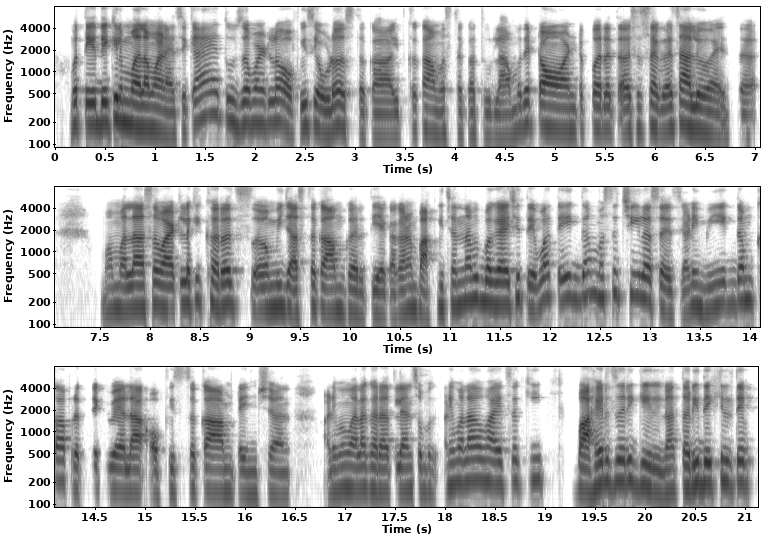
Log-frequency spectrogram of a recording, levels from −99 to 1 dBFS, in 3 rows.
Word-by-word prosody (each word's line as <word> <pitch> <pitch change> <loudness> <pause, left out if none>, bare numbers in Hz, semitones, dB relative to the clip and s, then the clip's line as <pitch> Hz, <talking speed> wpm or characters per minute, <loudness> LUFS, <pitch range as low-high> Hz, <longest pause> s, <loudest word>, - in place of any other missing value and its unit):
मग 190 - -1
तेदेखील 190 +3 +6
मला 170 -1 +9
म्हणायचे, 155 -2 +1
"काय 235 - -1
तुझं 190 -2 -1
म्हटलं 195 +1 -1
ऑफिस 175 +1 -2
एवढं 170 +2 +1
असतं 165 -4 -7
का? 130 0 -1
इतकं 135 +4 -11
काम 150 -3 0
असतं 140 0 -10
का 140 - -5
तुला?" 130 -1 -5
मग 165 +6 -6
टॉन्ट 160 -2 +3
परत 165 -1 0
असं 155 +1 -2
सगळं 160 0 0
चालू 170 -3 +5
व्हायचं. 130 - -5 0.6
मग 160 - -9
मला 165 +1 +3
असं 180 +2 +1
वाटलं 175 +2 +5
की 210 - -6
खरंच 185 0 +1
अ, 160 +1 0
मी 175 0 -2
जास्त 145 +1 +1
काम 155 -1 +3
करती 145 -2 -4
आहे 140 - -1
का? 130 - -6
कारण 160 +3 -1
बाकीच्यांना 185 +6 -1
मी 220 - -1
बघायची 190 +1 +3
तेव्हा 180 +7 0
ते - - -3
एकदम 240 +3 -5
मस्त 230 +4 -6
चिल 245 -3 -1
असायचे 145 -8 -1
आणि 175 +4 -3
मी 175 +3 -5
एकदम 205 +3 -3
का 205 - 0
प्रत्येक 165 +1 -4
वेळेला 155 -1 +4 0.2
ऑफिसचं 155 +2 -9
काम, 155 -1 +4
टेन्शन 140 -1 -5 0.4
आणि 150 +3 -7
मग 165 +1 -7
मला 165 0 0
घरातल्यांसोबत 160 0 -2
आणि 180 +2 -5
मला 205 +1 +1
व्हायचं, 195 -1 -2
की 215 0 -9 0.4
बाहेर 170 +5 +6
जरी 205 +1 0
गेली 160 -4 0
ना 150 +1 0
तरीदेखील 190 +2 0
ते 195 - +5
165 Hz, 195 wpm, -25 LUFS, 155-190 Hz, 0.6 s, मला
